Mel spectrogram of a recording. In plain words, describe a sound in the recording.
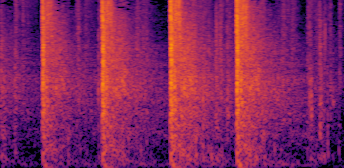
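Gunshots ring out loudly, a few at a time, each echoing briefly.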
